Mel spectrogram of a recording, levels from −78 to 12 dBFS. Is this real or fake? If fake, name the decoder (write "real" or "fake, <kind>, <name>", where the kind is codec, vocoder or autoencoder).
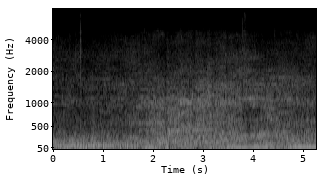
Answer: fake, codec, SNAC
